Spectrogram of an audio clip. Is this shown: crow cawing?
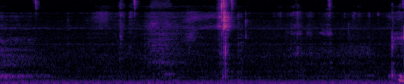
no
